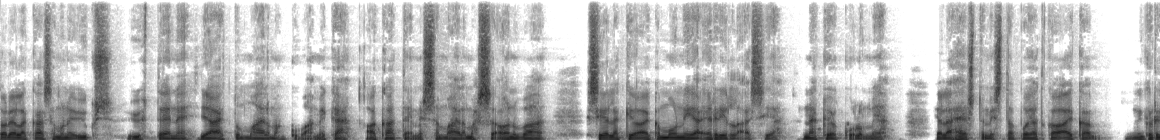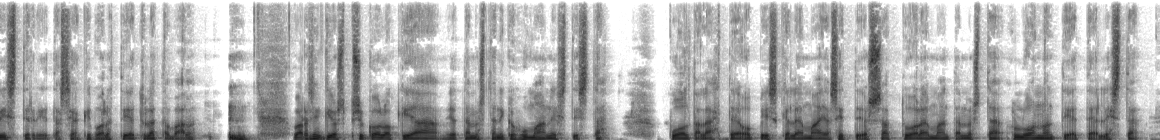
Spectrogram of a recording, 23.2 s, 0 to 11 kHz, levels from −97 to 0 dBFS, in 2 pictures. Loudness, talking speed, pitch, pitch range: -17 LUFS, 115 wpm, 95 Hz, 90-105 Hz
